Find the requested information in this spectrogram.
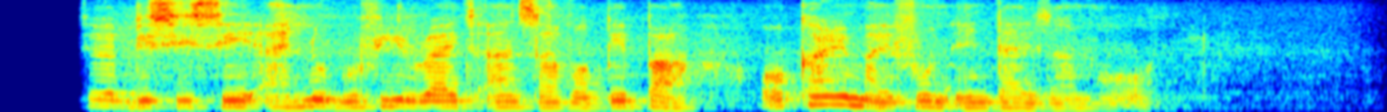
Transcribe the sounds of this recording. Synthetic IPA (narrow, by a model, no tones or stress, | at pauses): tɛldisiseaɪnoɡofiɾaɪtʰã̰nsafɔpepaɔ̰kaɾɹimaɪfonɛ̰̃ntaɪzamhɔ̰l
